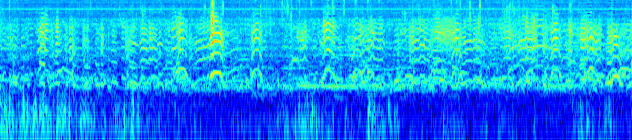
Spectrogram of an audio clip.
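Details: Hundreds of tundra swans in winter farmland at Hakuta-cho, Yasugi, Japan; a steady chorus of nasal, rising-and-falling whooping honks from the flock, with one louder close call and some low background rumble.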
